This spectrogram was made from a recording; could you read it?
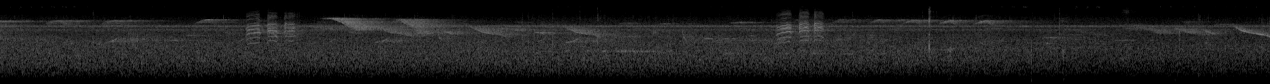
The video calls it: whiskered treeswift pictures , call and sound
